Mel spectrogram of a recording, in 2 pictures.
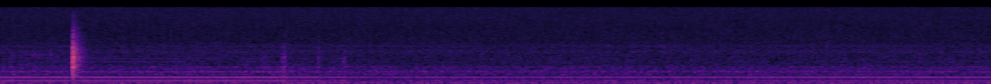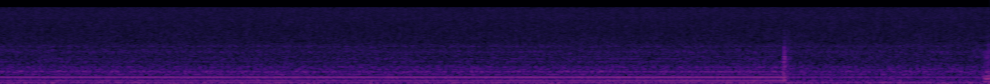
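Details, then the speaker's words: Florida AM/FM/SW tube radio after replacing open resistor in audio preamp tube plate circuit, warming up: steady low distinct mains hum with faint hiss and pops; source not traced. "Oh, very, very distinct hum. Phooey."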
